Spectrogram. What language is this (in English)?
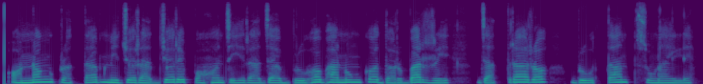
Odia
